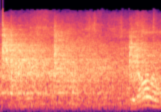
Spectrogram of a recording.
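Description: Hockey sticks and puck knocking against pads and ice in a scramble at the net: a sharp crack right at the start and a lighter knock just under a second later, over steady rink crowd noise.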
